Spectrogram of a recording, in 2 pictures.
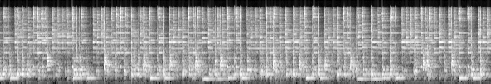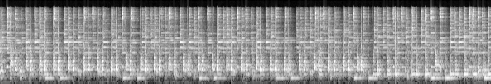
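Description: Congas played by hand in a fast Cuban groove, dense quick strikes running on without a break, within an ensemble that has a bright metallic percussion part and low notes repeating about once a second.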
